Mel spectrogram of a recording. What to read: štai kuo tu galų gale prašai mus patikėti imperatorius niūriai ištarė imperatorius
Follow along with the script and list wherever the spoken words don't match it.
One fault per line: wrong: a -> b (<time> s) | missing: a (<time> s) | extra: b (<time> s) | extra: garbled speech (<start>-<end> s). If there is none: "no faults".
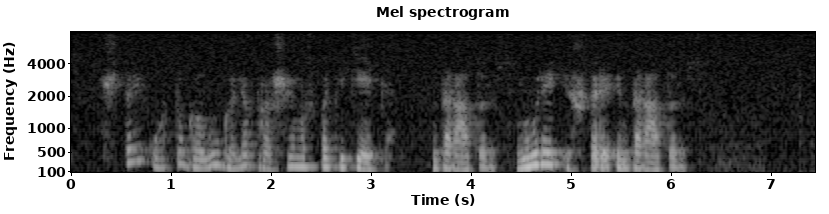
no faults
